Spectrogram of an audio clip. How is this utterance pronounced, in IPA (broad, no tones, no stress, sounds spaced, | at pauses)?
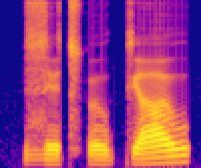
z ɪ t͡sʼ ɵ u̯ kʲ a u̯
